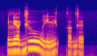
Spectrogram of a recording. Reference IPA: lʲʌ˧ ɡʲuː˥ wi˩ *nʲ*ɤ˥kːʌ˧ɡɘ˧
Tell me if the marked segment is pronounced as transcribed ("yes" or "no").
yes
